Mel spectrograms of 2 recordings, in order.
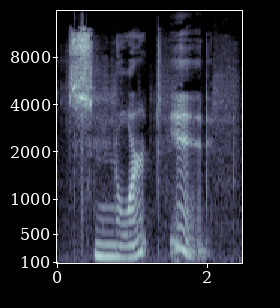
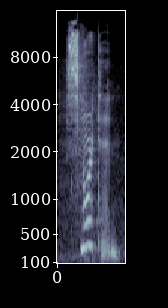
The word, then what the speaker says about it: snorted: Now remember, when I get to ed, I have to say id because there's a T in front of the ed. Snorted. Snorted. And that's a 2-syllable word.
